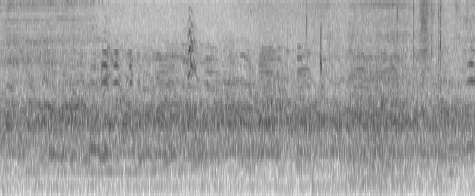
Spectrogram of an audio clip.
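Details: Wintering waterfowl massed at Izu-Numa, Miyagi, Japan, on Christmas morning; a dense blend of honking calls, with one long, level nasal note clearly heard early on and a few sharp yelps later.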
